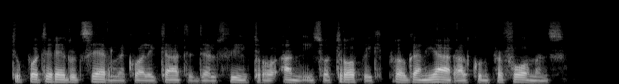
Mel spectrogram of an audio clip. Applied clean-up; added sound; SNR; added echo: none; none; none; none.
